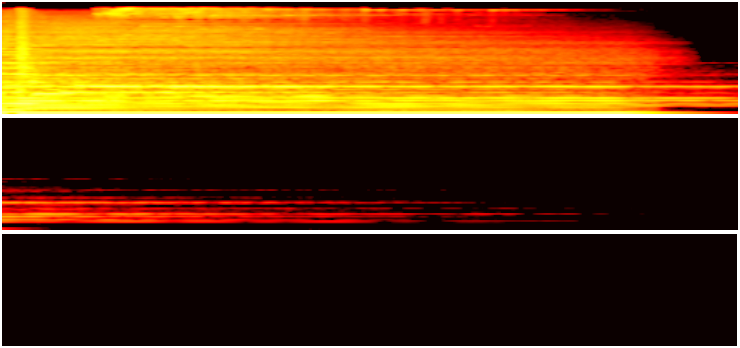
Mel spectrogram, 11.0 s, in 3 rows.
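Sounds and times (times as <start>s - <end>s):
jingle: 0.2s - 3.3s.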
